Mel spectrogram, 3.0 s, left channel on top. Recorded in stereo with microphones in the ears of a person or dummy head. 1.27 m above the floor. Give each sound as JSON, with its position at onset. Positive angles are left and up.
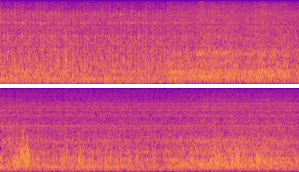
{"t": 1.7, "sound": "writing", "side_deg": 85, "distance_m": 4.0}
